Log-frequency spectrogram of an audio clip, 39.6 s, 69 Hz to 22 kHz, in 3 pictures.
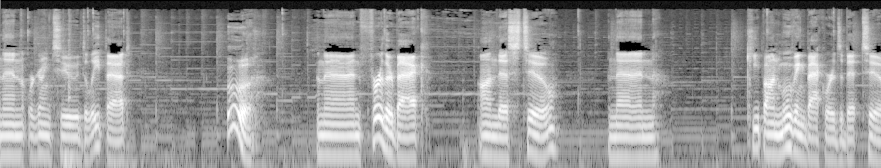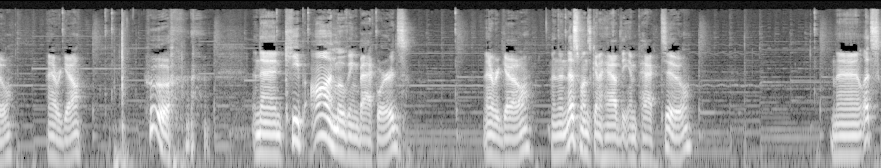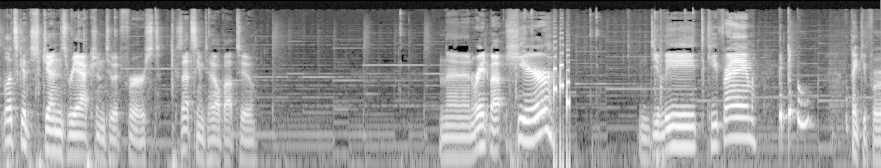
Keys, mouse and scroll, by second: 0.3 right click, 0.9 Delete, 1.8-4.2 drag, 5.7-7.8 drag, 8.6-11.5 drag, 12.4-14.2 drag, 14.8 click, 14.9 space, 15.9 space, 17.3 click, 18.8-20.0 drag, 21.6 right click, 22.4-25.4 drag, 26.3 right click, 26.9 ctrl+Tab, 27.7 right click, 28.3 shift+right click, 28.9 right click, 29.5-32.4 drag, 34.1 i, 35.3 right click, 36.3 Delete.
